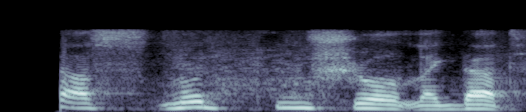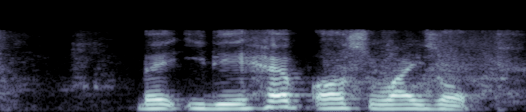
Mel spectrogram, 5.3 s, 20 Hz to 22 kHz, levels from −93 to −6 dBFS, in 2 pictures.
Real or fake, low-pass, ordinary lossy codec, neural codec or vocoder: real; 7.2 kHz; none; none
